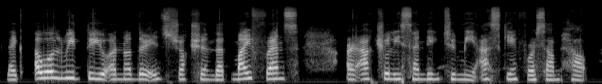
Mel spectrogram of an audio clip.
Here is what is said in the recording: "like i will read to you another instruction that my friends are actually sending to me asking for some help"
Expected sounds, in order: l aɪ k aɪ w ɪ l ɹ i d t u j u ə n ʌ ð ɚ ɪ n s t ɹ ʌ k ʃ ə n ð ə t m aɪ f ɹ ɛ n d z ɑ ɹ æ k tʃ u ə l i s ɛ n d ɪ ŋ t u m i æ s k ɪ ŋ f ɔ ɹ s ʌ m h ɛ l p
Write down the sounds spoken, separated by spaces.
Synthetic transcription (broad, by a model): l aɪ k aɪ w ɪ l ɹ i d t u j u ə n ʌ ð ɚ ɪ n s t ɹ ʌ k ʃ ə n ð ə t m aɪ f ɹ ɛ n d s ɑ ɹ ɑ k tʃ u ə l i s ɛ n d ɪ ŋ t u m i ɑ s k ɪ ŋ f ɔ ɹ s ʌ m h ɛ l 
